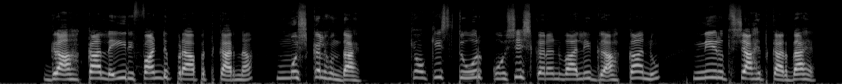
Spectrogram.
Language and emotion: Punjabi, disgusted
